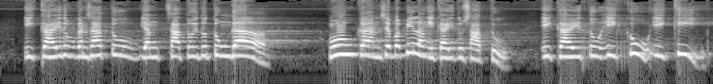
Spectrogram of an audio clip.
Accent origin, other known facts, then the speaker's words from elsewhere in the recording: Yogyakarta, Special Region of Yogyakarta, Indonesia; first language Javanese; Saya tumbuh besar di Jogja sebagai orang yang berbahasa Jawa.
